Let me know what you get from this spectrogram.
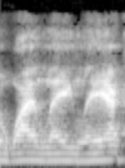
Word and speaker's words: Wailea: If you want to add the extra syllable, which sometimes Hawaiians do, the Wailea Country Club, so there's like kind of two at the end of it.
